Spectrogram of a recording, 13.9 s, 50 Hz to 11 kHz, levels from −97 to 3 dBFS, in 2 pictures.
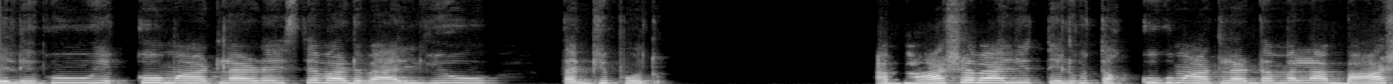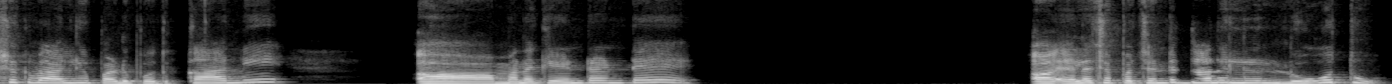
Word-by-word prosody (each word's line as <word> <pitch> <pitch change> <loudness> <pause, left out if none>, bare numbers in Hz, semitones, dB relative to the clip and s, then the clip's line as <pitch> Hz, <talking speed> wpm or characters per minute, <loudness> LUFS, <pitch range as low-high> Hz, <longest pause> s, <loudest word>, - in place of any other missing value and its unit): తెలుగు 245 +5 -1 0.2
ఎక్కువ 300 +3 -1
మాట్లాడేస్తే 275 +2 0
వాడి 270 -1 +3
వాల్యూ 255 +3 -1 0.6
తగ్గిపోదు. 245 +3 -2 1.1
ఆ - - +2
భాష 265 +5 +4
వాల్యూ 290 +1 +3
తెలుగు 260 +2 -2
తక్కువగా 295 +4 -3
మాట్లాడ్డం 270 0 +1
వల్ల, 280 +1 +1
ఆ - - -2
భాషకు 275 +7 +1
వాల్యూ 270 +1 0
పడిపోదు. 230 -4 -2
కానీ 270 +7 -1 0.8
ఆహ్, 200 -2 +5
మనకేంటంటే 250 +5 -2 2.0
ఆ! - - +6
ఎలా 245 +2 +3
చెప్పొచ్చంటే, 260 -1 -1
దానిలో 275 -1 +3 0.2
లోతు, 290 +6 -1
265 Hz, 110 wpm, -22 LUFS, 245-280 Hz, 2.0 s, ఆ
